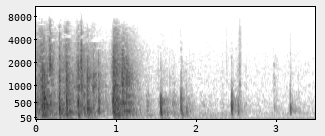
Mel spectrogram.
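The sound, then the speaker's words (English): An apartment door at the Baker Apartments being forced open: a second of rough rattling and banging, then a few scattered, sharper thuds and clicks spaced out as it gives way, with no voices. “A formal entrance doesn't pan out, you try an informal one, which I did.”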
